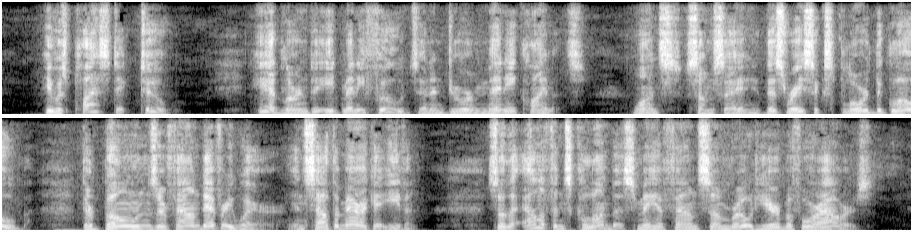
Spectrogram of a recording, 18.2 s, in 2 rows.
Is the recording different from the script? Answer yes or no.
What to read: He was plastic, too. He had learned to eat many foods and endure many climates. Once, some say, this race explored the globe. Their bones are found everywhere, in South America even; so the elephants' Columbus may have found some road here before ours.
no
